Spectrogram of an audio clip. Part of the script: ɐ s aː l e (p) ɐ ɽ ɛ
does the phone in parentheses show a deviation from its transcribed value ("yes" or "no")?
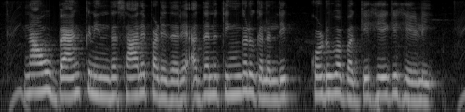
no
